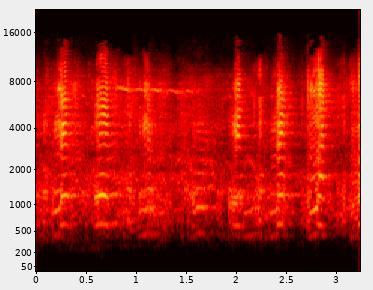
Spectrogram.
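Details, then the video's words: Canada geese at Elvaston Castle, 3-10-15, the culprits making the gaggle angry: loud, close, rapid harsh honks repeated about twice a second, rasping and nasal, overlapping other geese. "Angry Canada Geese"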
